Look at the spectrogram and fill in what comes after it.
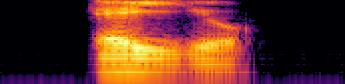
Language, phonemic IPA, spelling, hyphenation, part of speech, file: Greek, /ˈeʝio/, Αίγιο, Αί‧γι‧ο, proper noun, El-Αίγιο.ogg
- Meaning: Aigio (a town in Achaea, Greece)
